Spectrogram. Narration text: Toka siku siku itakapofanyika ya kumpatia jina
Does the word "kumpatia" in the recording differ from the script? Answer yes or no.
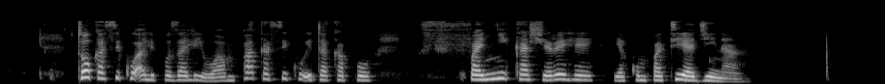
no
